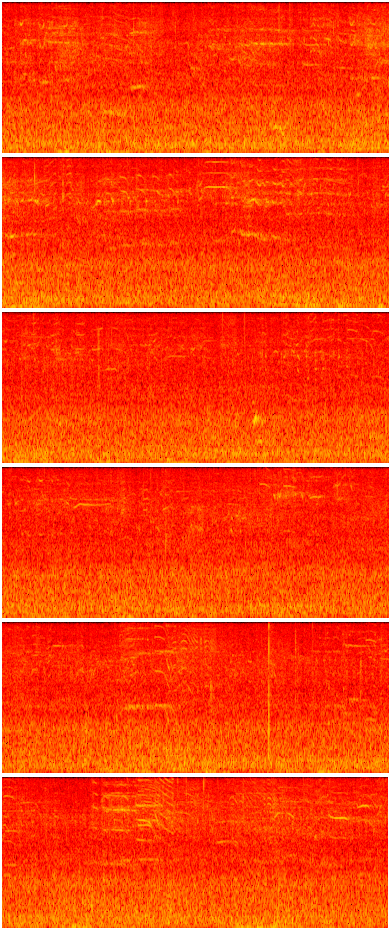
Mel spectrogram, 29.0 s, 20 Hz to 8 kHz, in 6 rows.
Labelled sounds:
0.2	0.5	Pacific white-sided dolphin, 3.3 to 3.7 kHz
1.1	1.8	Pacific white-sided dolphin, 0.78 to 6.0 kHz
2.6	4.5	Pacific white-sided dolphin, 3.2 to 5.5 kHz
6.2	7.0	Pacific white-sided dolphin, 2.4 to 4.2 kHz
7.3	9.0	Pacific white-sided dolphin, 1.4 to 7.2 kHz
9.6	10.3	Pacific white-sided dolphin, 3.8 to 4.8 kHz
11.7	12.0	Pacific white-sided dolphin, 3.1 to 3.3 kHz
13.5	13.8	Pacific white-sided dolphin, 4.3 to 4.7 kHz
15.4	15.9	Pacific white-sided dolphin, 3.4 to 3.8 kHz
19.9	20.3	Pacific white-sided dolphin, 4.6 to 5.0 kHz
20.8	21.6	Pacific white-sided dolphin, 1.3 to 7.1 kHz
23.6	24.7	Pacific white-sided dolphin, 4.3 to 6.6 kHz
25.3	27.2	Pacific white-sided dolphin, 1.3 to 8.0 kHz
27.6	28.9	Pacific white-sided dolphin, 1.2 to 6.5 kHz

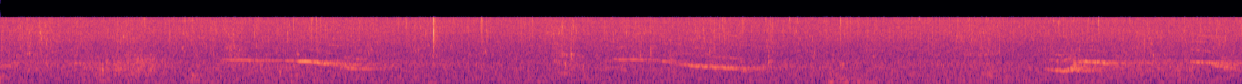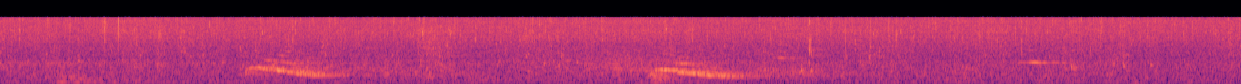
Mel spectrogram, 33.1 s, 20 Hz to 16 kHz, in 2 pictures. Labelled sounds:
3.0	4.9	humpback whale, 0.78 to 1.3 kHz
8.2	9.9	humpback whale, 0.78 to 1.3 kHz
14.0	14.9	humpback whale, 0.78 to 1.3 kHz
15.9	16.4	humpback whale, 0.78 to 1.0 kHz
20.1	20.6	humpback whale, 0.78 to 1.1 kHz
25.5	25.9	humpback whale, 0.78 to 0.97 kHz
30.1	30.5	humpback whale, 0.88 to 1.0 kHz

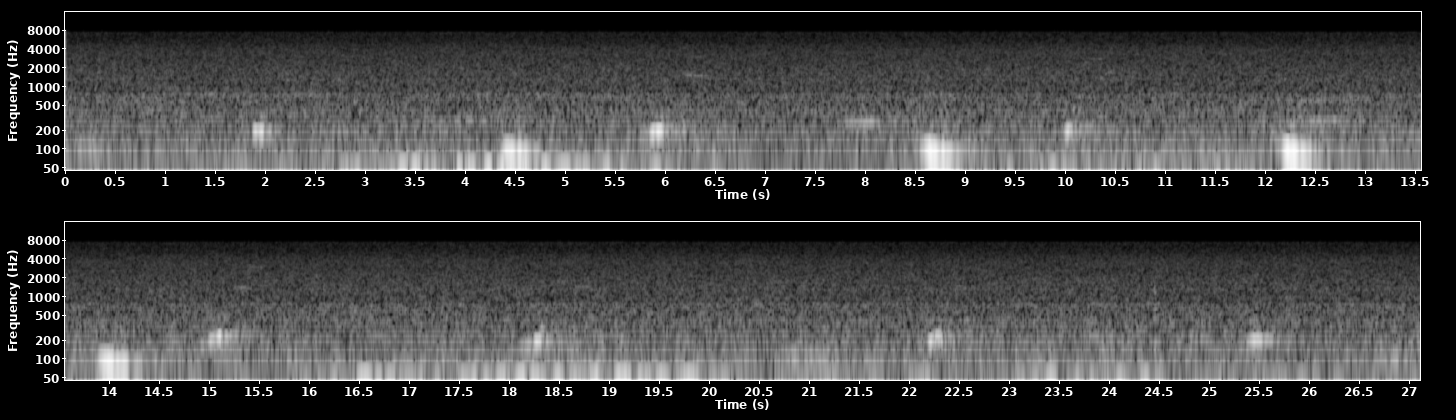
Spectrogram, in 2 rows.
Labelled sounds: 6.2	6.5	humpback whale, 1.4 to 1.6 kHz

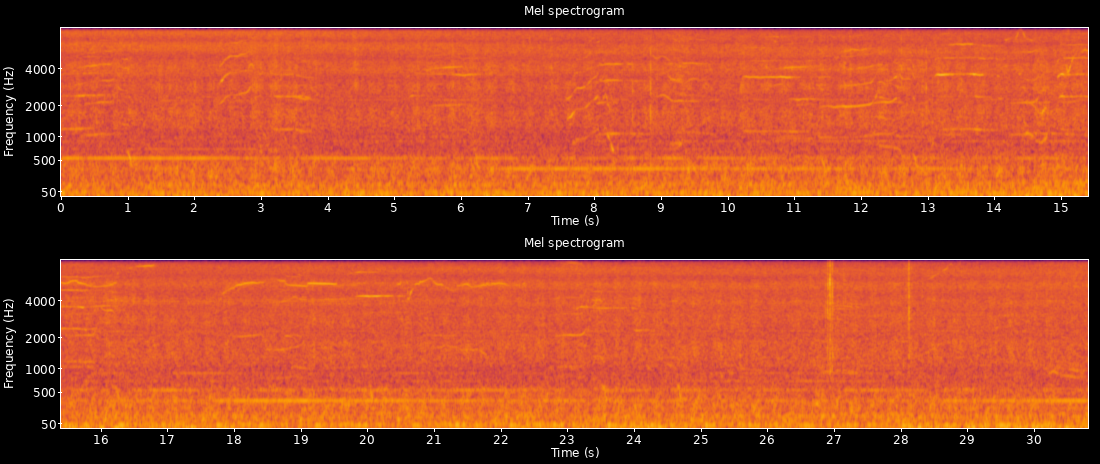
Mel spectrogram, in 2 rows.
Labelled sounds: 0.0	0.8	killer whale, southern resident, 1.0 to 5.3 kHz
5.5	6.3	killer whale, southern resident, 1.8 to 5.1 kHz
7.5	8.6	killer whale, southern resident, 0.71 to 4.4 kHz
11.9	14.0	killer whale, southern resident, 0.78 to 6.2 kHz
17.7	22.0	killer whale, southern resident, 4.1 to 6.3 kHz
22.9	23.7	killer whale, southern resident, 1.8 to 4.7 kHz

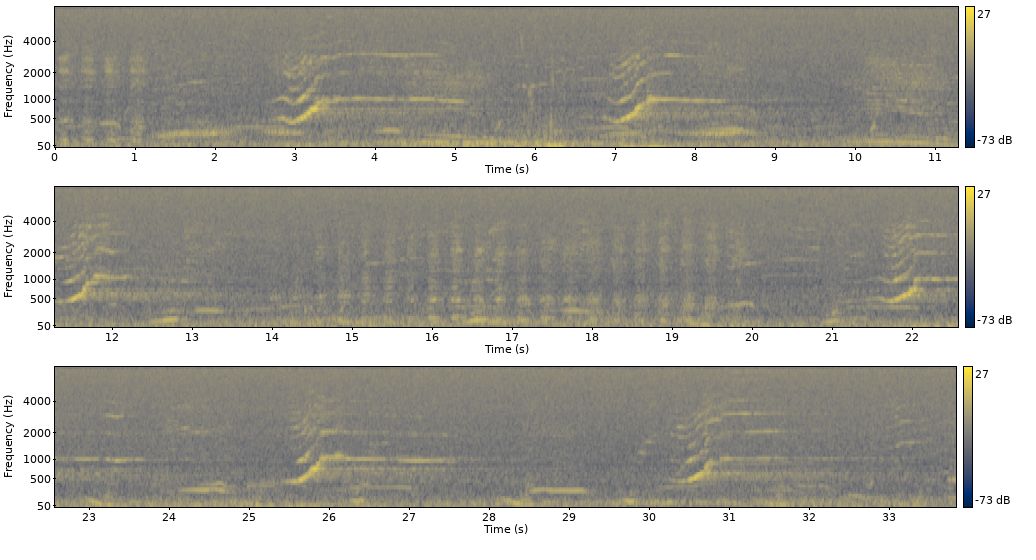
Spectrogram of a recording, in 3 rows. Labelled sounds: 2.7	5.2	humpback whale, 0.80 to 3.2 kHz
6.0	6.2	humpback whale, 1.4 to 1.6 kHz
6.6	8.2	humpback whale, 0.80 to 3.1 kHz
8.4	8.7	humpback whale, 2.0 to 2.3 kHz
11.3	12.3	humpback whale, 0.80 to 3.7 kHz
15.2	15.5	humpback whale, 1.5 to 1.6 kHz
20.4	20.8	humpback whale, 1.7 to 3.5 kHz
21.4	22.5	humpback whale, 0.80 to 3.1 kHz
23.2	23.5	humpback whale, 0.90 to 3.0 kHz
24.3	24.5	humpback whale, 2.0 to 2.1 kHz
25.5	26.6	humpback whale, 0.80 to 2.9 kHz
26.9	27.3	humpback whale, 0.90 to 0.99 kHz
30.3	31.7	humpback whale, 0.80 to 4.2 kHz
33.0	33.4	humpback whale, 1.3 to 1.6 kHz

